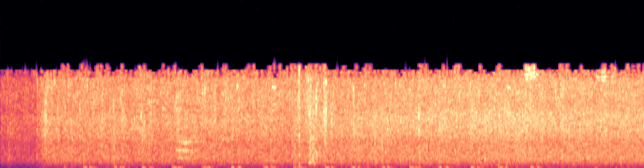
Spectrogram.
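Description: Footsteps thud on a wooden dock.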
